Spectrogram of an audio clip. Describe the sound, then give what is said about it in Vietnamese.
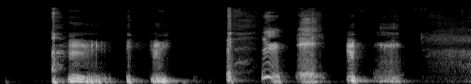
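An elderly man coughs loudly several times. Harsh, throaty hacking bursts come in uneven clusters with short pauses between them, with no speech. “ho sổ sụ lên mấy tiếng”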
